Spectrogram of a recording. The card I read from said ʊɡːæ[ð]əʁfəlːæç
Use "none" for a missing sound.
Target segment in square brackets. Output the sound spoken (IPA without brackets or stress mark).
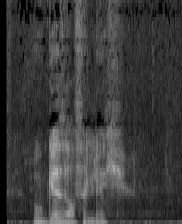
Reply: ð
